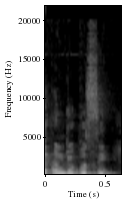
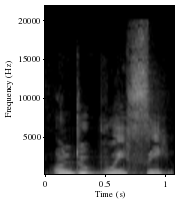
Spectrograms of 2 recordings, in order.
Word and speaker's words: Ndubuisi: You know when people say, they say Undubusi. But guess what? So when you see the spelling, it's quite different. You can't actually spell it like Undubusi. It's Undubuisi, like the spelling.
